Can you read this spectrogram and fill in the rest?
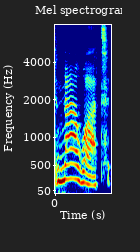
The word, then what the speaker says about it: Nahuatl: is it Nahuatl? How do I pronounce it? – The Aztec language, Nahuatl, it's pronounced.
